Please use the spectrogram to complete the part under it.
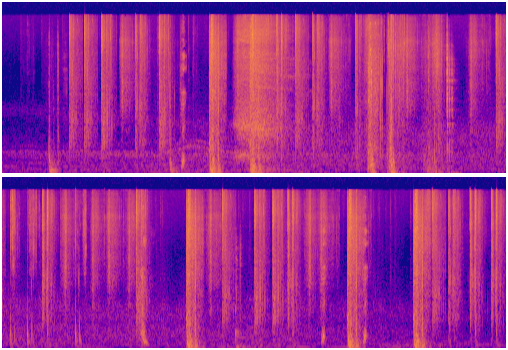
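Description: Footsteps crunch over loose stones.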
